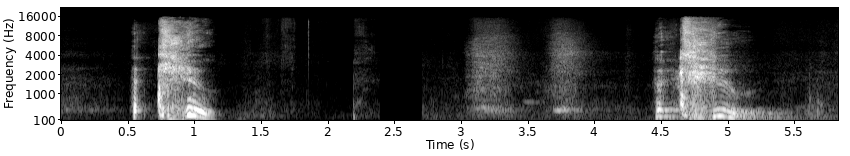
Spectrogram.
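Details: Two forceful sneezes, each a quick in-breath then an explosive burst of air, separated by a few seconds of quieter breathing.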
